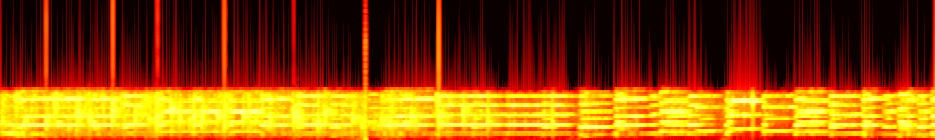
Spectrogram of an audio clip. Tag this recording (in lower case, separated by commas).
playing harmonica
